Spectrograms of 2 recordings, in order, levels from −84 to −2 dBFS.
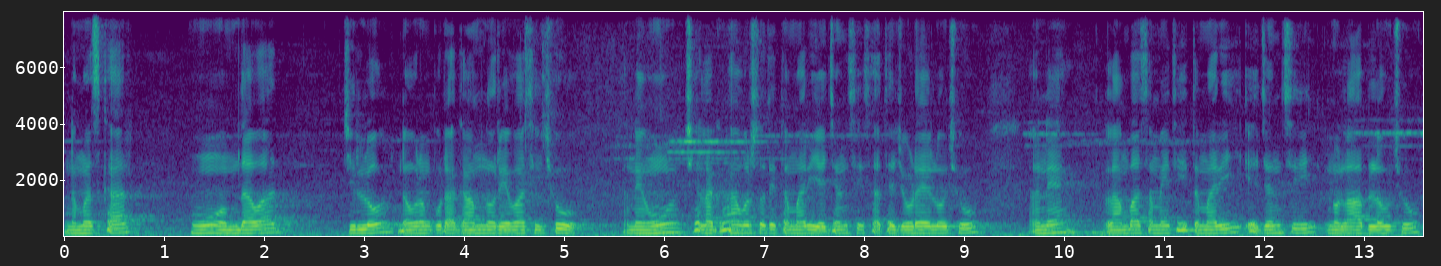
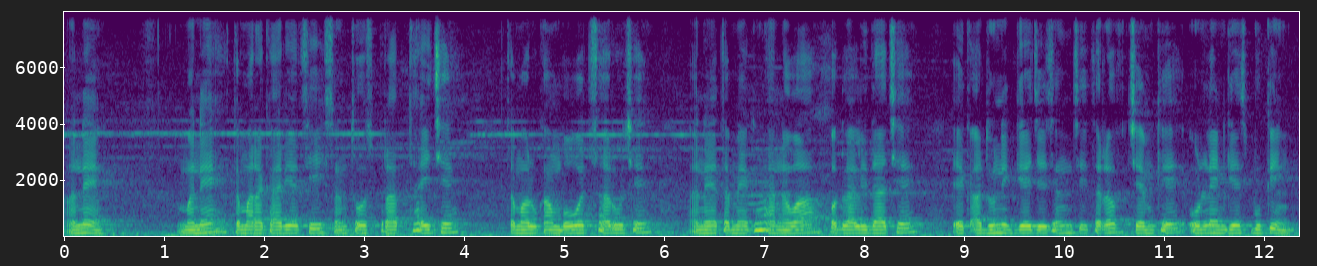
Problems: background sounds at intervals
